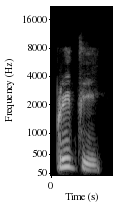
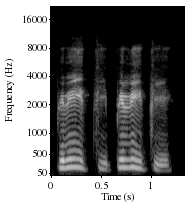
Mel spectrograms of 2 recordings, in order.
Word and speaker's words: Priti: In fact, it's Bengali, and actually the word is Priti, actually, but the way the Bengalis pronounce is Piriti.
